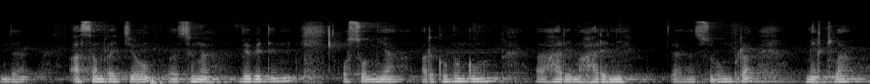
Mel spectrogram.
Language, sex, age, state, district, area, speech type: Bodo, male, 18-30, Assam, Baksa, urban, spontaneous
